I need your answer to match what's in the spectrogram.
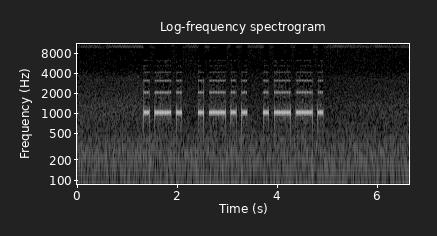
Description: Morse code, heard as a keyed tone, about 11 wpm, 1030 Hz. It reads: RLP
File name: france / mx / RLP-VOR-F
